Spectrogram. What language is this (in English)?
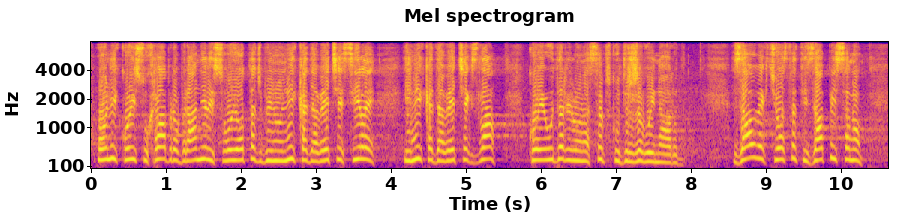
Serbian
